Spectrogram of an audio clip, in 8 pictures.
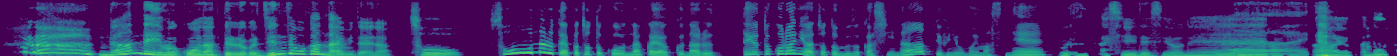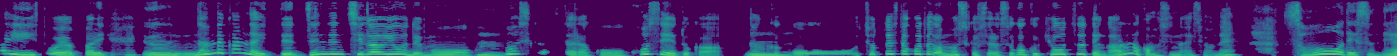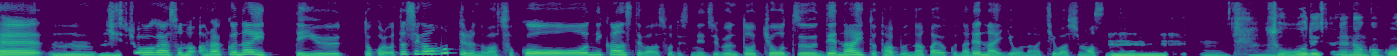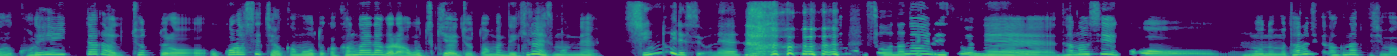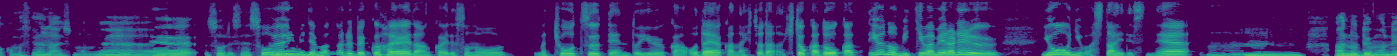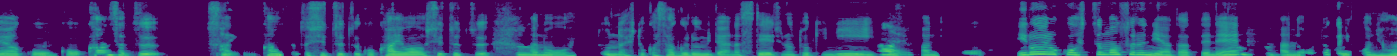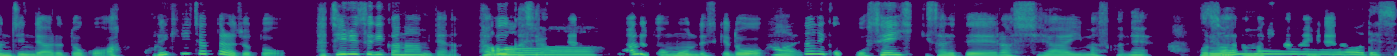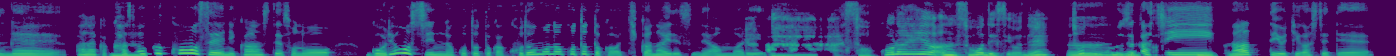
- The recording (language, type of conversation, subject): Japanese, podcast, 共通点を見つけるためには、どのように会話を始めればよいですか?
- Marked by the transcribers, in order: unintelligible speech; tapping; chuckle; other noise; unintelligible speech; laugh; drawn out: "そうですね"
